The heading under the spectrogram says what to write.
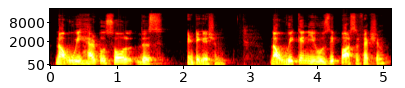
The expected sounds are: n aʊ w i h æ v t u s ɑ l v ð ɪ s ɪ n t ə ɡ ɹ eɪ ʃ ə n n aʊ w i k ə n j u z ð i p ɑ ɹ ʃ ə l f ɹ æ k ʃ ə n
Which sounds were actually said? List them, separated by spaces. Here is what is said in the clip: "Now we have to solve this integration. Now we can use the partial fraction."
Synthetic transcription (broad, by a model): n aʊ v i h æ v t u s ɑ l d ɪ s ɪ n t ə ɡ ɹ eɪ ʃ ə n n aʊ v i k ə n j u z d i p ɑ ɹ s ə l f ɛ k ʃ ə n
